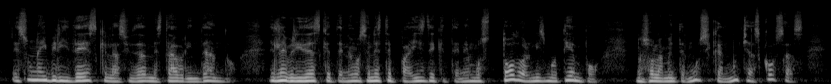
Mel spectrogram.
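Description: A man's somewhat breathy, dark and mellow voice, fairly high in pitch, with ordinary pitch variation and a fairly quick pace. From Mexico City (historic centre). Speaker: jazz pianist and composer; guest. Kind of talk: interview. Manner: halting. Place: studio. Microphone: lapel.

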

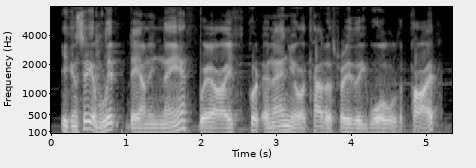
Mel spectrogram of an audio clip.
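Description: Over faint music in the background, a man speaks at a fairly low pitch and a fairly quick pace with ordinary pitch variation. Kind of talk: tutorial. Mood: calm, explanatory. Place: garage. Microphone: phone near.

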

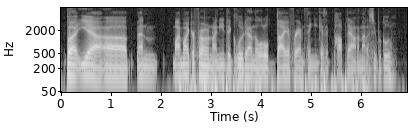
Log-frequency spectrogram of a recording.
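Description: A soft-spoken man talks at a fairly quick pace. The recording is very clean, with a silent background. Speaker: gaming YouTuber. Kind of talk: casual tutorial commentary. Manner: quiet, talking softly.

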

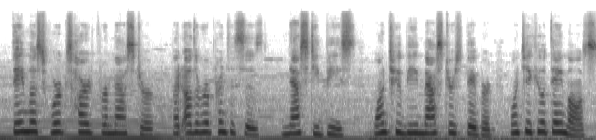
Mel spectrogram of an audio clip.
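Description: Over clear background music, a woman uses a put-on character voice at a moderate pace. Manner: pitiful, whining.

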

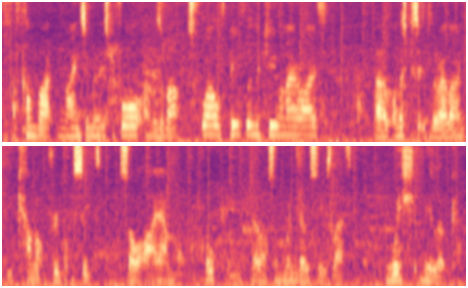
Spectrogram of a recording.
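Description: Clear music plays in the background. Over it, a man talks at a fairly quick pace. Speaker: travel vlogger. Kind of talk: casual vlog chat. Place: station. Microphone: earbuds.

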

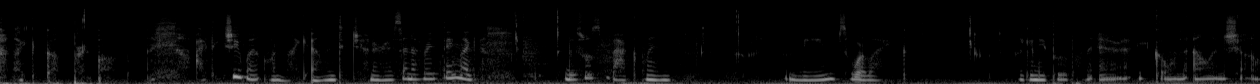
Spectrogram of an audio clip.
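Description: The voice is a woman's whisper. Her speed is neither fast nor slow. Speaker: ASMR content creator. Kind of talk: ASMR talk to camera. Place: home room. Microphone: studio mic.

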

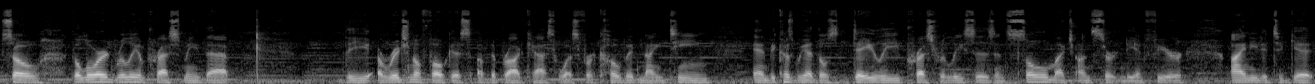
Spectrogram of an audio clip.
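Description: Clear music in the background behind a man's very deep, low voice, moderate pace and fairly even intonation. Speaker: broadcast host, prayer minister. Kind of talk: casual vlog chat. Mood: warm, grateful, earnest. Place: station. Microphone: phone near.

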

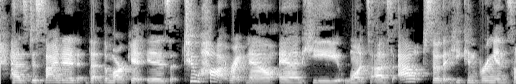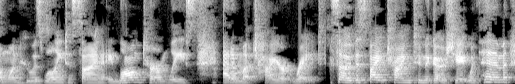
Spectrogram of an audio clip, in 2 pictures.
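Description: A woman talks at a moderate pace with hardly any pauses. Her pitch varies in an ordinary way, and there is audible room echo. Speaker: planner vlogger. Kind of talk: casual vlog chat. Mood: stressed but composed. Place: home room.

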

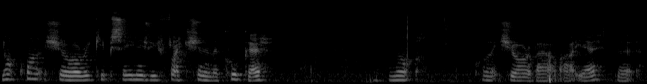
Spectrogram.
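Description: Over light background noise, a woman talks at a moderate pace with fairly even intonation. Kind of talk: casual pet narration. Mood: fond, relaxed, amused. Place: kitchen. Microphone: phone near.

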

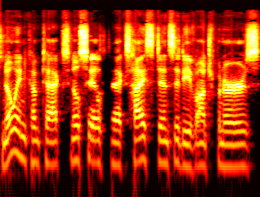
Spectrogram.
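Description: A man with an American accent, fairly high in pitch, with fairly even intonation at a moderate pace against a quiet background. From US Midwest, Wisconsin (Madison); Wisconsin. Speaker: company founder and psychologist; podcast guest. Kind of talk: interview. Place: home room. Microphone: studio mic.

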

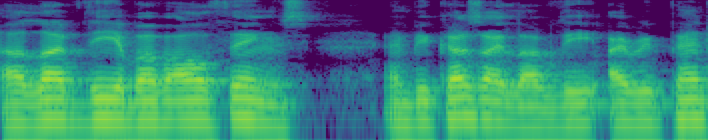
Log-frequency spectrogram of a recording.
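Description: A man speaks at a medium pitch with a slightly mellow tone. His intonation is fairly even.

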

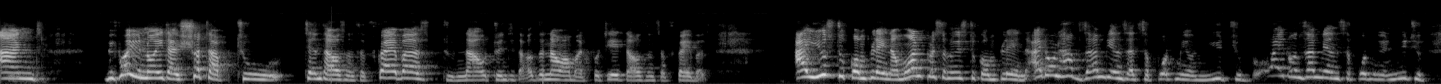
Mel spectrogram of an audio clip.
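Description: Against a quiet background, a woman talks at a high pitch and a moderate pace with very wide pitch swings. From Zambia. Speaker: YouTube content creator; guest. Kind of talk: casual chat. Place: home room. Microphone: video call.

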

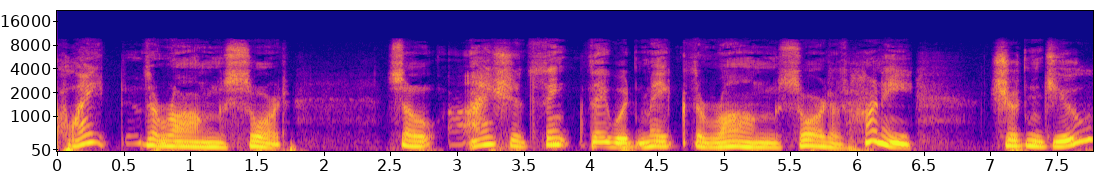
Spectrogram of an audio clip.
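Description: A put-on character voice growls in an anxious tone at a low-to-middle pitch and a very slow pace. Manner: earnest, slow-thinking, anxious.

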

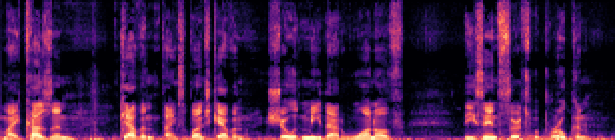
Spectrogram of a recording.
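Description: A man speaks with ordinary pitch variation. The sound is dry with no echo, and background noise is noticeable. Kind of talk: casual vlog chat. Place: open country. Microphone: phone near.

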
